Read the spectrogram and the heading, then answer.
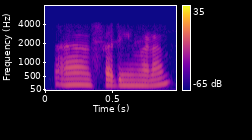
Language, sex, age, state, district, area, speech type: Tamil, female, 45-60, Tamil Nadu, Sivaganga, urban, conversation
